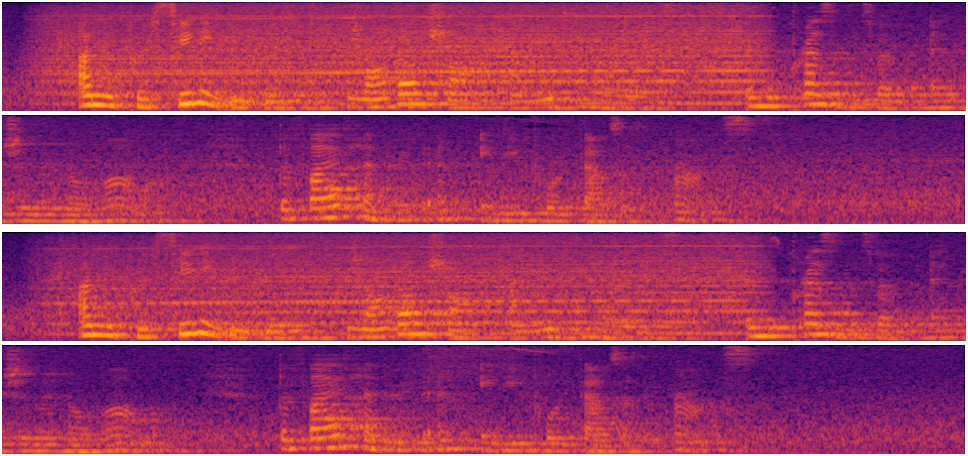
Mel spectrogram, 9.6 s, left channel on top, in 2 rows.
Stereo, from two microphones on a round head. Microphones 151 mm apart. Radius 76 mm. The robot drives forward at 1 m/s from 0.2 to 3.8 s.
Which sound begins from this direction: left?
A woman speaking, at 0.4 s.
